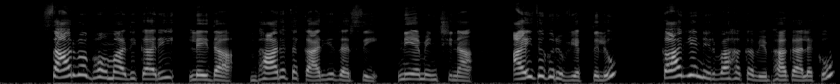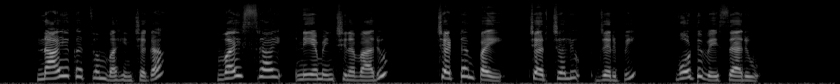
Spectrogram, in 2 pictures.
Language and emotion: Telugu, neutral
